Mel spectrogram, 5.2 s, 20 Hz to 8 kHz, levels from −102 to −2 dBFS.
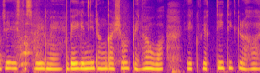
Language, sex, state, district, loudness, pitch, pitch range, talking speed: Hindi, female, Arunachal Pradesh, Papum Pare, -16 LUFS, 215 Hz, 210-225 Hz, 170 wpm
